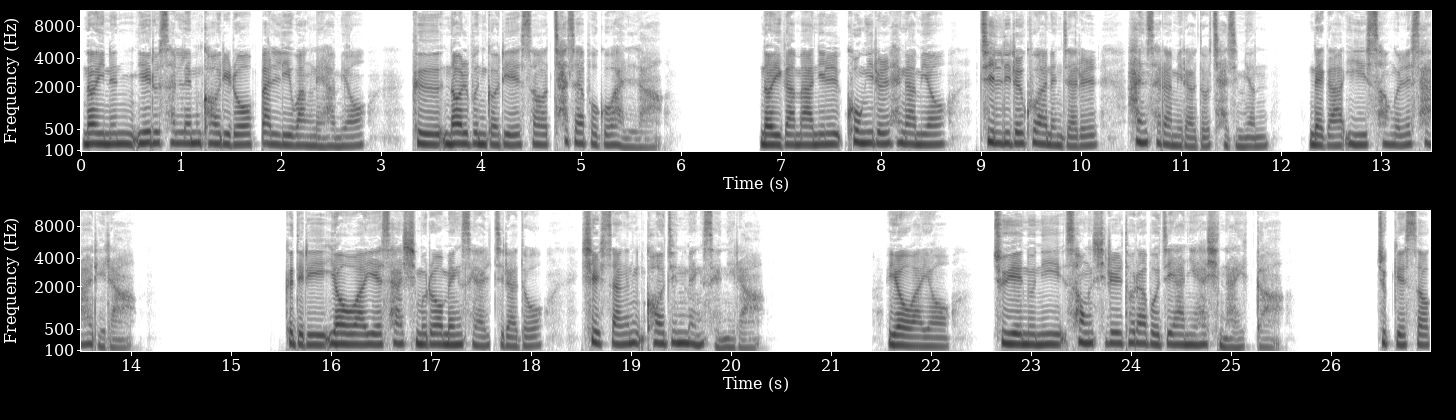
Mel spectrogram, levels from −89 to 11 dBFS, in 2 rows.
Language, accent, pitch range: Korean, native, 175-205 Hz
